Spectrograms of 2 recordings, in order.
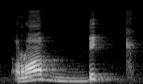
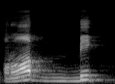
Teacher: Ra sabdu, tahan dah, lepaskan ba, matikan kaf. Bila matikan kaf ini berhenti, kita kena nyatakan sifat dia iaitu angin keluar, itu hams.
